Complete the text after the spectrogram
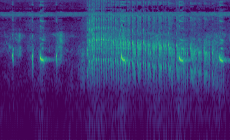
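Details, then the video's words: Mắt đỏ bird on a lure recording: a few scattered clicks and a slurred whistle, then a long, raspy chattering trill broken by repeated downslurred whistles. "Tiếng chim Mắt Đỏ mới nhất"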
